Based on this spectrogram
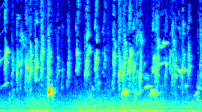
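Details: European bee-eater calls while feeding, a few scattered short chirps and one sharper note near the first second, over a low steady background drone.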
